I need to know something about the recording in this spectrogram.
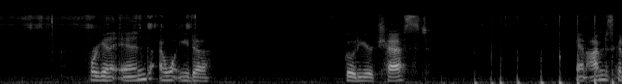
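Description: A woman speaks calmly and close to the microphone, in short bursts with pauses.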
